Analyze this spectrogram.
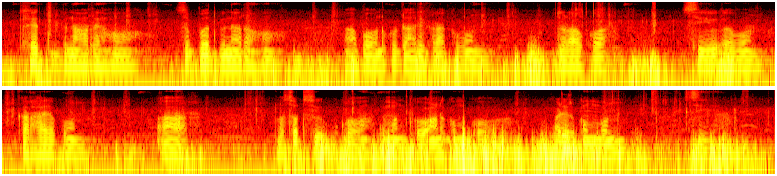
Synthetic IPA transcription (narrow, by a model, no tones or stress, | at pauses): kʰɛt̪̚binaɾɛɦɔ̃ | səbət̪binaɾɛɦɔ̃ | abɔnukuɖaɾikaɽakɔbɔn | d͡ʒɔɽawkɔwaʔ | sijuʔɛβɔn | kaɾɦajɔbɔn | aɾ | lɔsɔt̪̚sijuʔkɔɛmankɔʔanɔɡɔmkɔəɽiɾkɔmbɔn | sia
